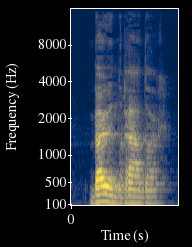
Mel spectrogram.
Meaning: weather radar
- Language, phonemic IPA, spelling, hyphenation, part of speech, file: Dutch, /ˈbœy̯.ə(n)ˌraː.dɑr/, buienradar, bui‧en‧ra‧dar, noun, Nl-buienradar.ogg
